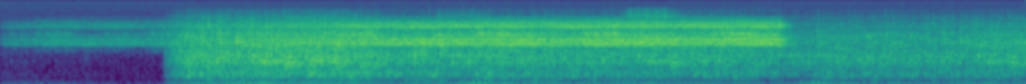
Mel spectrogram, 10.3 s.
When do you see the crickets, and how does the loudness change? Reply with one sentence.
The crickets can be heard from 0.0 to 7.8 s, getting louder.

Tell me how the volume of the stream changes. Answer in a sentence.
The loudness of the stream goes down.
